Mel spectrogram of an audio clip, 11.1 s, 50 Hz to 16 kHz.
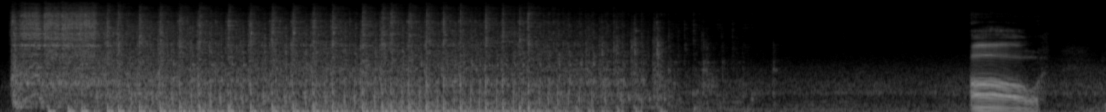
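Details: Yanmar L100-clone 186F 418cc air-cooled single-cylinder diesel repowering a Gravely C10A walk-behind tractor, first cold start after assembly: fires on the first pull and settles into a steady, even chug near 200 beats a minute; starts and runs properly.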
